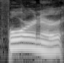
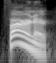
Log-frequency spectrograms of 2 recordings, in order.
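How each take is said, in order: First: The word is said in full, every syllable kept. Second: The word is squeezed, with a syllable dropped. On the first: The speaker calls it right. "I'm going to try to pronounce it correctly now" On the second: The speaker calls it wrong. "where'd that syllable go? you lost a syllable"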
